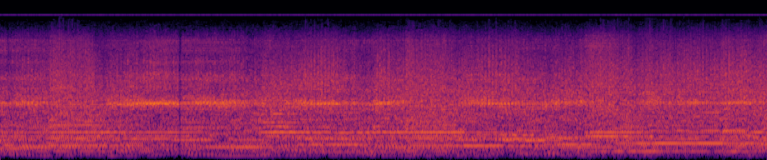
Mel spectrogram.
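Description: Live electronic drone music from the performers' electronic instruments: several sustained tones over a dense, noisy hiss, at an even loudness, the tones shifting to new pitches every few seconds.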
